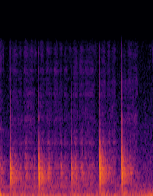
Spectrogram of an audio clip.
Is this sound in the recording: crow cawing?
no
